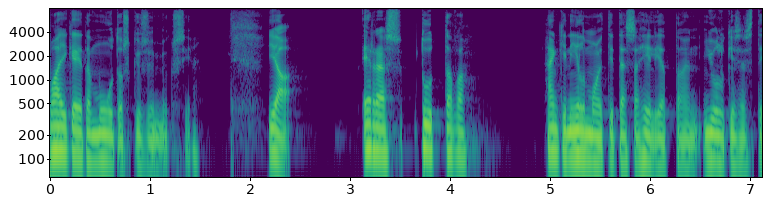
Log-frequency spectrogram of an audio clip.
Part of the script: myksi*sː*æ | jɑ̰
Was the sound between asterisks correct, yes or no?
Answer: no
